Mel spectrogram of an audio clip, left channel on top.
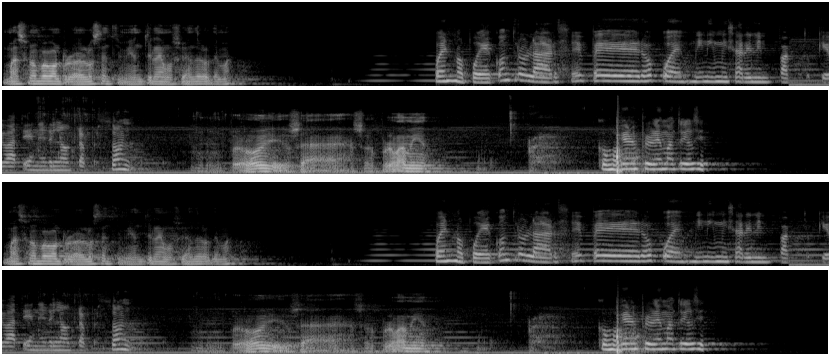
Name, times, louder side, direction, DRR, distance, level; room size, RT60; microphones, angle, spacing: voice 1, 0.0-2.3 10.2-12.6, left 2 dB, 65° left, 10 dB, 1.5 m, -26 dB
Organ, 1.9-2.0 2.9-3.0 3.3-13.2, right 3 dB, 85° right, 2.3 m, -48 dB
voice 2, 4.3-9.6 14.2-15.3, left 1 dB, 15° left, 12 dB, 0.8 m, -27 dB
sound 1, 7.9-14.5, left 2 dB, 30° left, 1.2 m, -36 dB
28.0 x 21.5 x 6.6 m, 1.1 s
head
